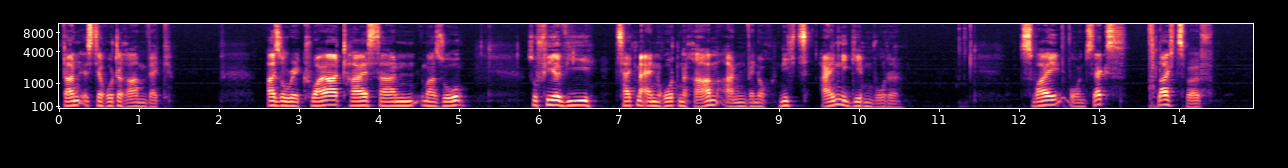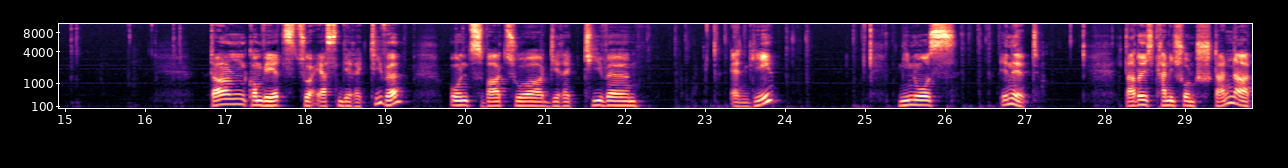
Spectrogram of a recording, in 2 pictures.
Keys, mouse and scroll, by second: 11.1 click, 12.5 6, 15.1 click, 16.2 click, 19.7 click, 22.2 Left, 22.6-27.0 typing.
